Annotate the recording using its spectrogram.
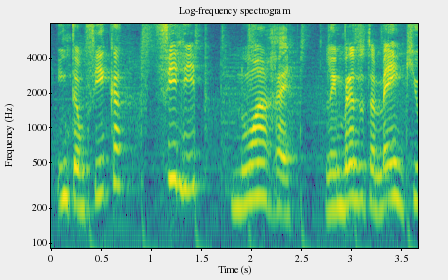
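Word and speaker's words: Philippe Noiret: fala o hm que o t no final a gente não pronuncia então fica filipe no arraiá lembrando também que o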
